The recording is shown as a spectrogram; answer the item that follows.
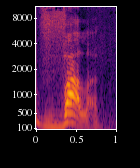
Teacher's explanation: O vá, que é uma consoante fricativa lábio-dental vozeada. Então, o Fá do Vá só vai diferenciar em relação ao grau de vozeamento, como em vala.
